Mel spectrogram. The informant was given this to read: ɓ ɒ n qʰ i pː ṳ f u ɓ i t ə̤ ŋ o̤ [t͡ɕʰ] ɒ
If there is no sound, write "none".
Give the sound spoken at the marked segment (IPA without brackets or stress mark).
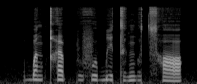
t͡sʰ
